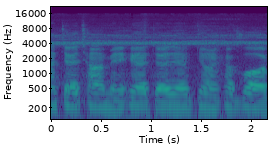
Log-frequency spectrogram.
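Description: A young man's voice in a repetitive, half-sung run of mumbled syllables with no clear words. Behind it is a thin, steady high-pitched whine.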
